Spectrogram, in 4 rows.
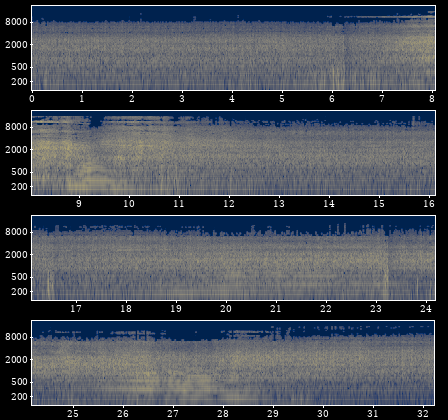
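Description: Air Tractor AT-502 crop-spraying turboprop flying past twice, each pass swelling and then falling in pitch as the plane goes by. A steady low rumble runs underneath, with a few sharp clicks.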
